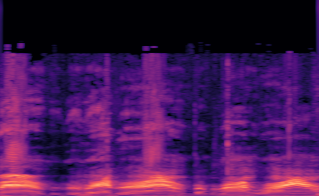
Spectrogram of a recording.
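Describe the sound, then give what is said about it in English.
A voice imitates a revving lawnmower engine, a loud, continuous droning hum that rises and falls in pitch over about three seconds. “If a lawnmower just made one sound, it's the.”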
